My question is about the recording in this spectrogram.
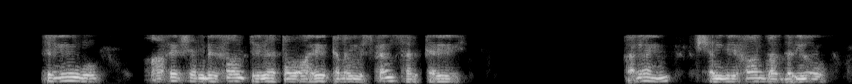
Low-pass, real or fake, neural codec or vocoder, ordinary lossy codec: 7.2 kHz; fake; codec, 16 kHz, 1 kbps, FreqCodec, smaller model; AAC, 16 kbps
